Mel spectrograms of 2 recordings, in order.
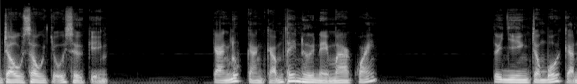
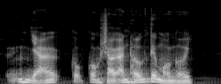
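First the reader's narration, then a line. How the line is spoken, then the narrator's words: Trembling reply. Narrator (Vietnamese): Thằng Mã run run đáp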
